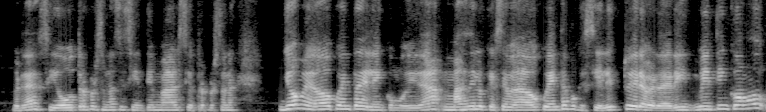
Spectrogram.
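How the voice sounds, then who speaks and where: Venezuelan woman, fifties, mid-pitched, casual storytelling, restarts and self-corrections. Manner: conversational, acts out dialogue with frequent self-corrections. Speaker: recovery group speaker. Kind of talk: informal talk sharing a personal story.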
